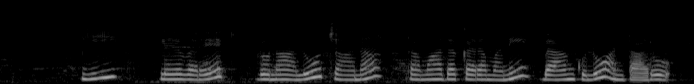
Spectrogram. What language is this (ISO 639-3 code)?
tel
